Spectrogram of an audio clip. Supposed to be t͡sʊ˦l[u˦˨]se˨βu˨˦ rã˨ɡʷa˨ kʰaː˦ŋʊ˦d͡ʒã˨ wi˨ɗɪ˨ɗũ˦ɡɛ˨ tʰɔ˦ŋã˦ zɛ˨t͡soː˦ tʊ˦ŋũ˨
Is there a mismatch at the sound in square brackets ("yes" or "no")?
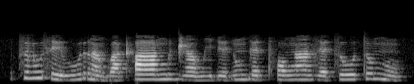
yes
